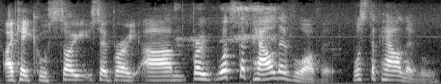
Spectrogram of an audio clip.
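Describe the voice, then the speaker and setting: A man hosting a game video, excitable and chatty, slipping into shrill indignation when he feels cheated. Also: brisk. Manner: excitable, repeats "guys" and "bro", turns shrill and indignant. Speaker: gaming YouTuber host. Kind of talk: gaming commentary with voice chat.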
